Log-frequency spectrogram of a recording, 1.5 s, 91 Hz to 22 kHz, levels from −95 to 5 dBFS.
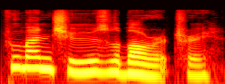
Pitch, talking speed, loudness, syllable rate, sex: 200 Hz, 120 wpm, -15 LUFS, 5.7 syllables/s, female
